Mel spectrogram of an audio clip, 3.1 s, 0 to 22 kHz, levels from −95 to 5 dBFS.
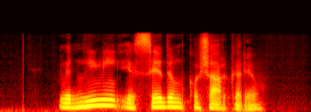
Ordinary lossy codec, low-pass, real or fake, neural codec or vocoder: none; 7.2 kHz; fake; codec, 16 kHz, 1 kbps, FreqCodec, larger model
